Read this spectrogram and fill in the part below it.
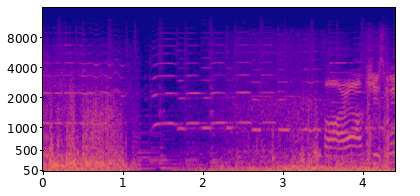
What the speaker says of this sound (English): Far out, she's windy.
